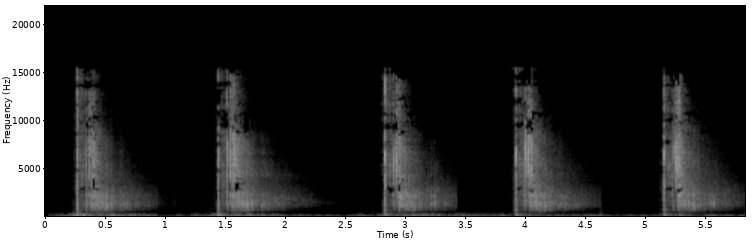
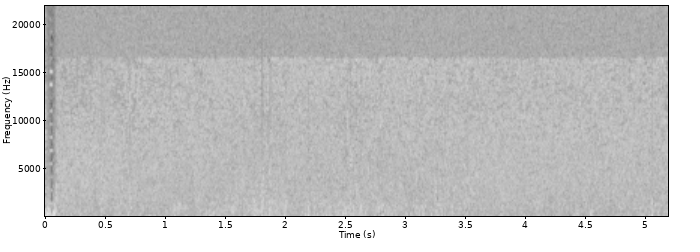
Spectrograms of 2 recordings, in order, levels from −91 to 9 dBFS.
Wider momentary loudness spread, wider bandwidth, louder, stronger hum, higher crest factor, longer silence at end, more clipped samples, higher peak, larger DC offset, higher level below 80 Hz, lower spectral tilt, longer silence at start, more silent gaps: first, 20 LU vs 0 LU; second, 15.5 kHz vs over 20 kHz; second, -33 LUFS vs 3 LUFS; neither; first, 34 dB vs 0 dB; first, 0.15 s vs 0 s; second, under 0.1% vs 100%; second, -6 dBFS vs 0 dBFS; neither; second, -80 dBFS vs -22 dBFS; about the same, 0.5 dB/octave vs -0.5 dB/octave; first, 0.2 s vs 0 s; neither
